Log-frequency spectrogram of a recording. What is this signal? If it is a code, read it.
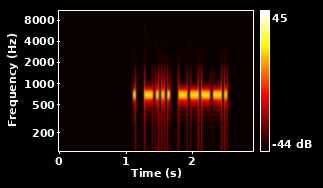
Morse code, heard as a keyed tone, about 28 wpm, 700 Hz. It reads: EB9
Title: Callsign Prefixes for Top 100 DXCC - 28wpm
